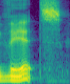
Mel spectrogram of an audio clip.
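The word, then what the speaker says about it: Wirtz: Yeah, we need to talk about the pronunciation of words. Verts v. Well, I listen I listen to the pronunciation and he does say vitz, but when I was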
